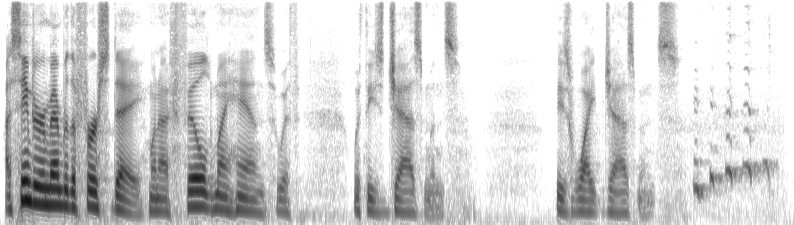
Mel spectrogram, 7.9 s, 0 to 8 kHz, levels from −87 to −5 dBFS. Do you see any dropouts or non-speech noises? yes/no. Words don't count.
yes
